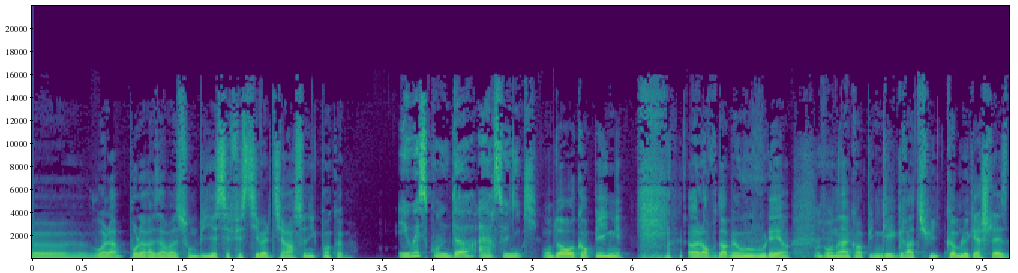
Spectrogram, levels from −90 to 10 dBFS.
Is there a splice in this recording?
no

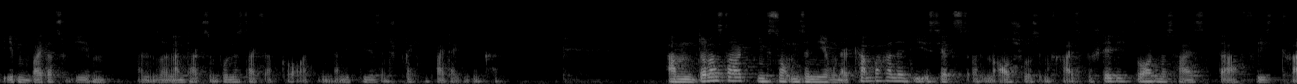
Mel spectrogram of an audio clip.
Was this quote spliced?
no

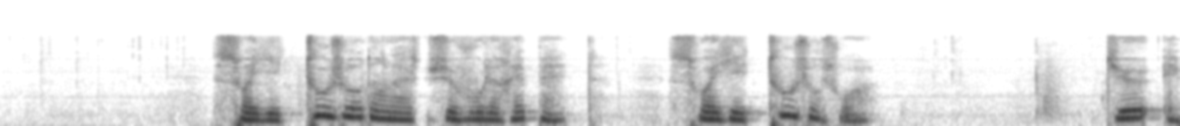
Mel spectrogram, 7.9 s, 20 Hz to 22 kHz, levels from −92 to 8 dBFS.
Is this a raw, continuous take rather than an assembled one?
no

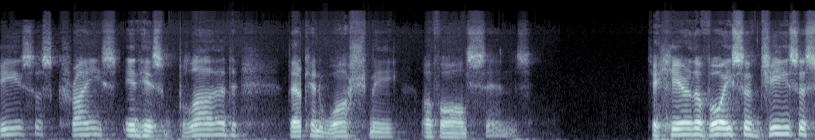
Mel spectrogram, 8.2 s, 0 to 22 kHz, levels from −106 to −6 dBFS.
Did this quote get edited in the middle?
yes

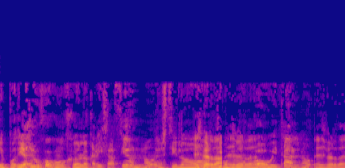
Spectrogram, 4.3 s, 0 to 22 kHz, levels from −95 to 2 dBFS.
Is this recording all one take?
no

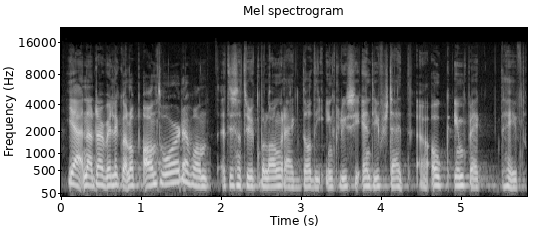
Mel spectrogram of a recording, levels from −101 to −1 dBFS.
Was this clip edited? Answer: yes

